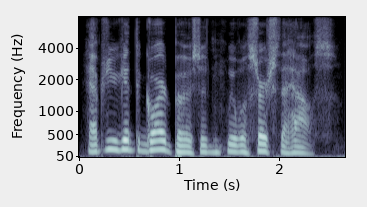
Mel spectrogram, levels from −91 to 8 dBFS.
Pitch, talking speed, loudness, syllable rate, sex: 145 Hz, 245 wpm, -17 LUFS, 5.9 syllables/s, male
